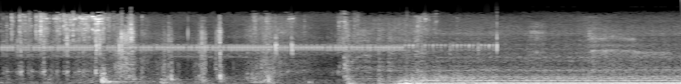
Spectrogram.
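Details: Summit car restarted in park after a no-start, cold snowy weather: a few seconds of cranking, then it catches and settles into a steady, even idle; normal start.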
